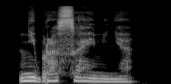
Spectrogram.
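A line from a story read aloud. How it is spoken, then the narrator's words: Whisper in the ear. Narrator (Russian): прошептал на ухо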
